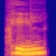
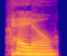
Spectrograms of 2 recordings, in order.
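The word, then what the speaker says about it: hele: The word hell should, in my opinion, be pronounced heel, not hail. The use of hail is due to the fact that in the 18th century the words conceal and reveal were pronounced concale and revel. Since the words obviously were a jingle, I consider it is more correct today to pronounce it heel.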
